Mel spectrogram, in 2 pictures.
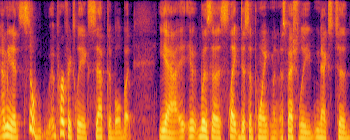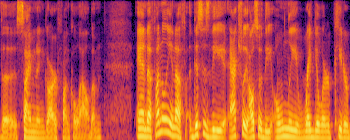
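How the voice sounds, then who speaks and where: A man's voice: medium pitch, gravelly, warm tone. A man hosting a retro media web show, talking casually in a chatty, rambling way with wry asides.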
